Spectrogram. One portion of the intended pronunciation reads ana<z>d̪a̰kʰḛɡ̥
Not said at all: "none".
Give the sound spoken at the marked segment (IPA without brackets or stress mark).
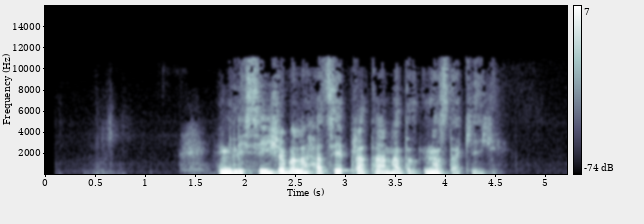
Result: z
